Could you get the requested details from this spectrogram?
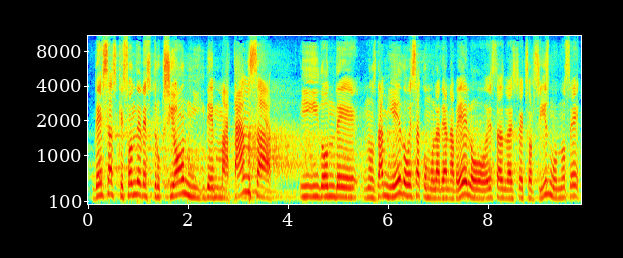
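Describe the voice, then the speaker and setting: A priest giving an emphatic Bible-teaching sermon, putting rhetorical questions to his congregation and slowing down to stress key words. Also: sits high, in a large hall. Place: church sanctuary.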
